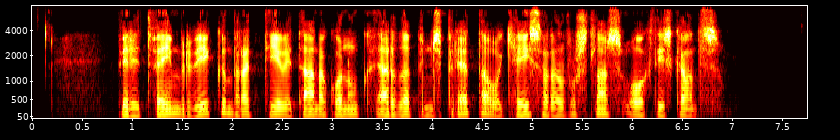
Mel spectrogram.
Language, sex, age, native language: Icelandic, male, 60-69, Icelandic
